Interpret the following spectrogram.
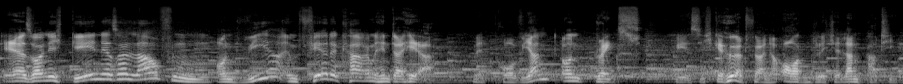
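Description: An actor in a German audio drama playing a teasing, unyielding gambler with a wry, mocking manner. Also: male voice, medium pitch, big pitch swings, moderate pace, over music.

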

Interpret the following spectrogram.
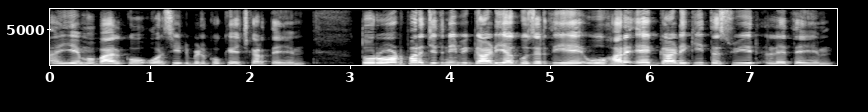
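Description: A male presenter with a smooth, clear and slightly raised voice explains a traffic topic in measured voice-over. He talks steadily, now and then pausing to restart a word. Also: on the high side, darkish tone. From South Asia. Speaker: news channel host.

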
